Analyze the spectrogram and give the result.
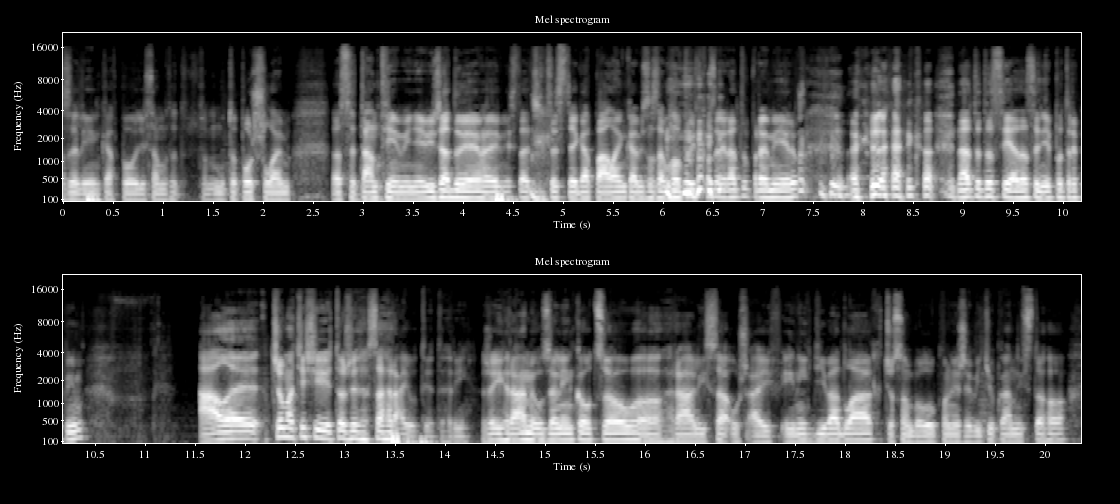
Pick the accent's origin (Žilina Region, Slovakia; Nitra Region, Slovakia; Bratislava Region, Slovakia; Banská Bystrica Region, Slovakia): Banská Bystrica Region, Slovakia; Trnavá Hora; also born or lived in Zvolen; síce som povedal, že som brinziar, zvolenčan, ale ja pochádzam z Trnavej hory. To je, to je medzi Zvolenom a Žiarom na dronom.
